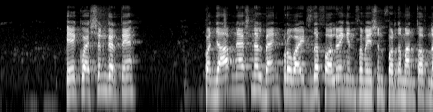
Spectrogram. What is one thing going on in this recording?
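A man speaks calmly and clearly into a close microphone, explaining.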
